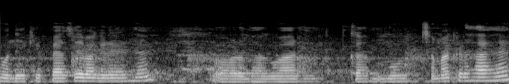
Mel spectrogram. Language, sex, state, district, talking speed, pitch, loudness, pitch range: Hindi, male, Chandigarh, Chandigarh, 80 wpm, 140 Hz, -19 LUFS, 130-155 Hz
